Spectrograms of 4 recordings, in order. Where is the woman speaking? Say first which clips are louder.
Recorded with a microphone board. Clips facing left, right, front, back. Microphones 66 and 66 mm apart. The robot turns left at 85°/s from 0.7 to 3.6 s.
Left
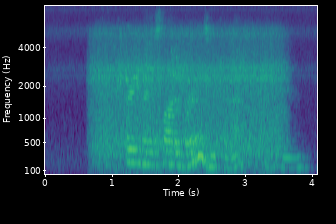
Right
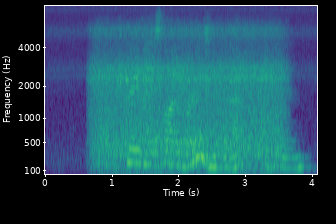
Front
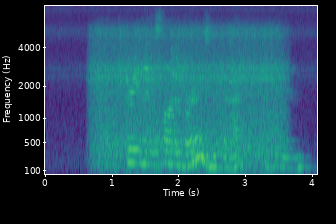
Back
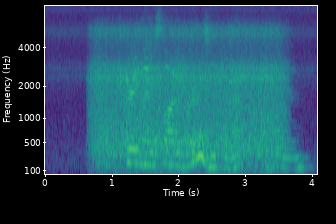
Left 1 dB, even; 115° left, 1.9 m; by 3.9 s 90° right, 1.9 m.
